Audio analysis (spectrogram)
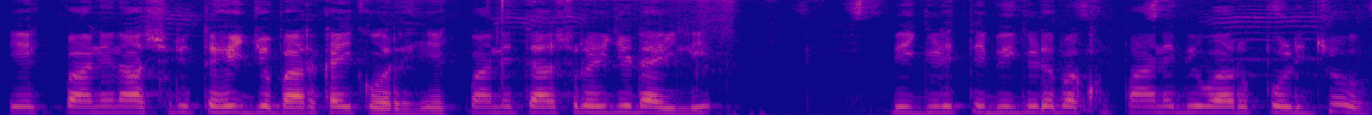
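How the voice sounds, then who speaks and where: A man's voice: a little high, completely flat delivery, fast talker, no echo, lightly acted. A man voicing a fretting cartoon villager with repetitive, doubled words, in a dull lo-fi recording. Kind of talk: regional comedy cartoon dialogue. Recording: dull lo-fi dry audio.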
